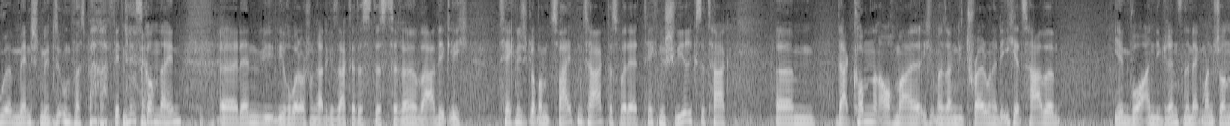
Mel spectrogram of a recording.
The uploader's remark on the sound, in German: Live vom Trail aus den Alpen. Daher haben wir live auf dem Trail ungefähr in der Mitte unseres Thruhikes am Abend zwischen Bäumen und Bächen im Camp eine Folge aufgenommen. Real live Zeltgespräche-Folge.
